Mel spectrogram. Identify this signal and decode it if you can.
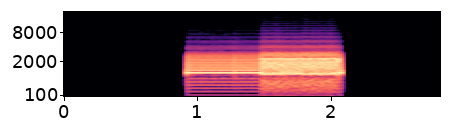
Packet radio (AX.25, as in APRS), 1200 baud, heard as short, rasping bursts.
